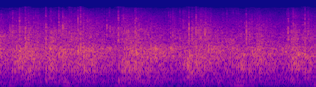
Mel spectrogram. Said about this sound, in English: he deserves a round of applause for putting all this together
